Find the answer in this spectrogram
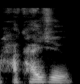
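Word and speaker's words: はかいじゅう: 这里破坏树和漫画名字破坏兽的读音一样，都念哈开句。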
